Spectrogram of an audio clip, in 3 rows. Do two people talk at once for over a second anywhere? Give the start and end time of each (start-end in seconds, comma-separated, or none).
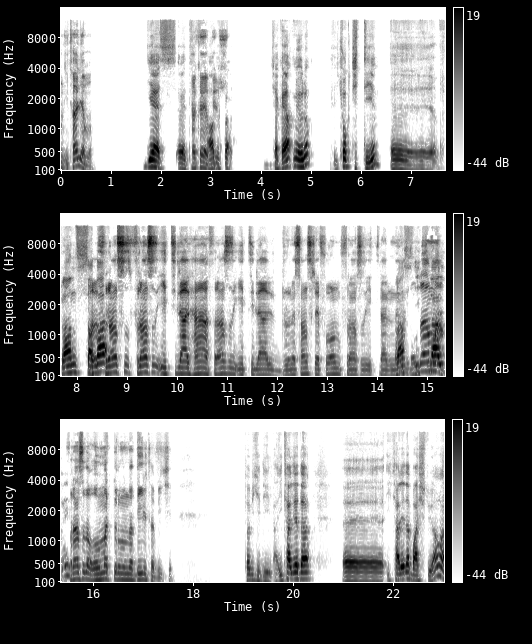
14.4-15.6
